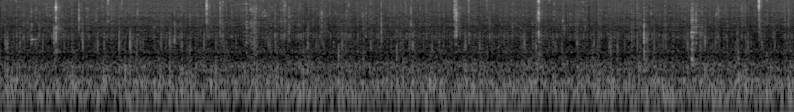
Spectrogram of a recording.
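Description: A large fire burning: a steady low roar with scattered sharp crackles and pops.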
